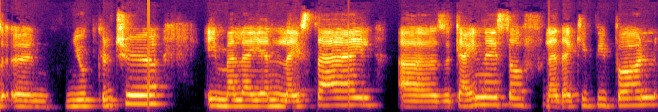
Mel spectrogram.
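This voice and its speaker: A woman with a French accent and ordinary pitch variation. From France. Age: 20s. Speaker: craft initiative co-founder. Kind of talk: interview.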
